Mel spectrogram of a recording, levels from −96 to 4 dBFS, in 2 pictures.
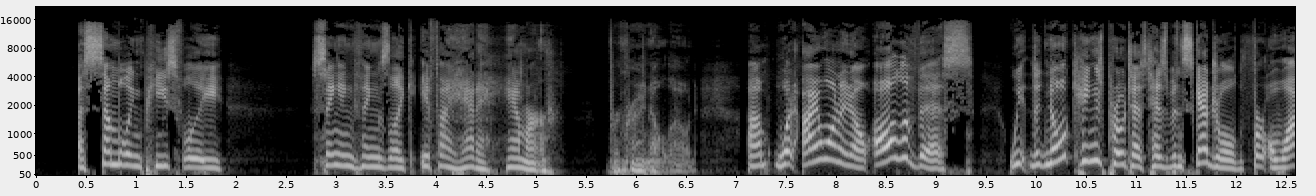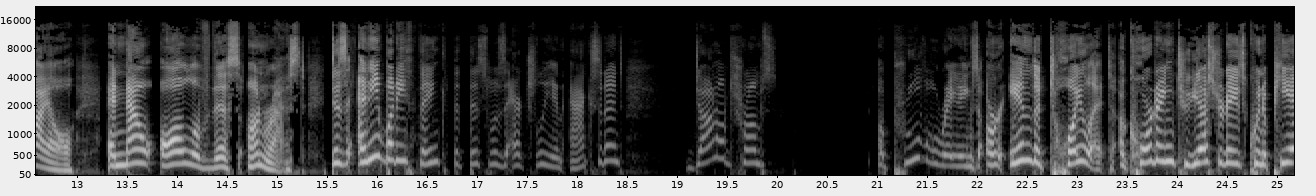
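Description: At 16.03 s the level starts to fall, and zipper noise rides on it until 16.77 s. The drop happens in 2 dB steps with no smoothing, roughly fifteen steps a second. Each step leaves a small click, so the fade ticks instead of gliding. The sound ends up about 20 dB quieter. From 21.48 s to 22.22 s the level climbs back by about 20 dB the same way, with the same zipping.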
